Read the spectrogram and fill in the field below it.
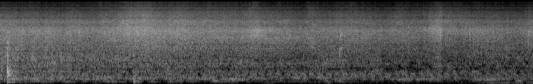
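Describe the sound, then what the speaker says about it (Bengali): Fish curry with potato, eggplant and tomato sizzles in a pan as water goes in and is stirred, giving a steady broad hiss of steam and frying with faint scraping underneath. "জলটা দিয়ে ভালো করে নেড়ে নেব।"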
